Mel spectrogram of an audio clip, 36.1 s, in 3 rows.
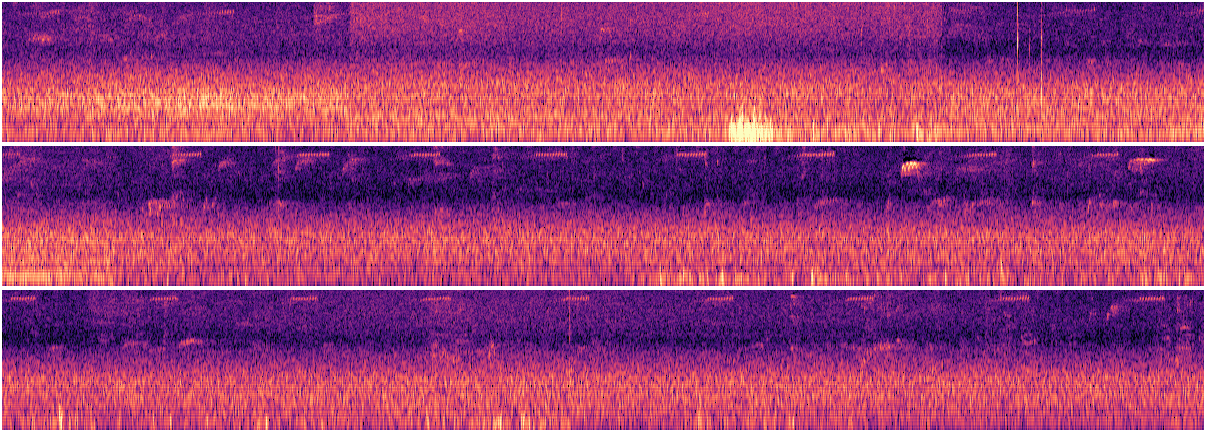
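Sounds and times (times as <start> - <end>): outdoor background noise: 0.0 - 36.0
wind rumble on microphone: 3.5 - 9.4, 23.3 - 24.9.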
